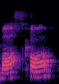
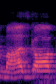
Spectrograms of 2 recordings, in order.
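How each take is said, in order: First: The middle consonants sound like 'sk'. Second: The middle consonants sound like 'zg'. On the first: The speaker calls it wrong. "he said Moskov" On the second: The speaker calls it right. "instead of Mozgov"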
